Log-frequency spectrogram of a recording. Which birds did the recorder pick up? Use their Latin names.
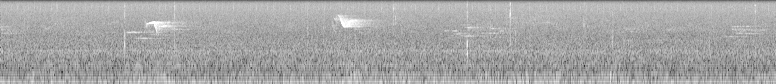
Vireo solitarius, Hylocichla mustelina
